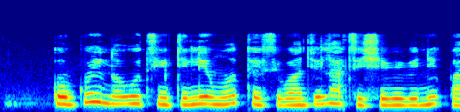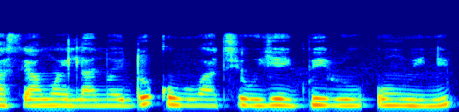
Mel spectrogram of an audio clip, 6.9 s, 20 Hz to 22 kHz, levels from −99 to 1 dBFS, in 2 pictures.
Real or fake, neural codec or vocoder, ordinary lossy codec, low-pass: real; none; none; 7.2 kHz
